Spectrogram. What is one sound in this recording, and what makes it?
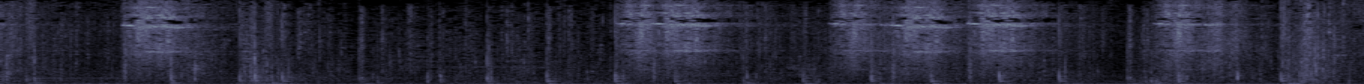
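Coins and clay pots clink and rattle underfoot as footsteps crunch along.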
